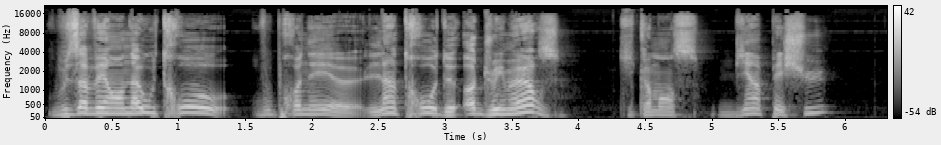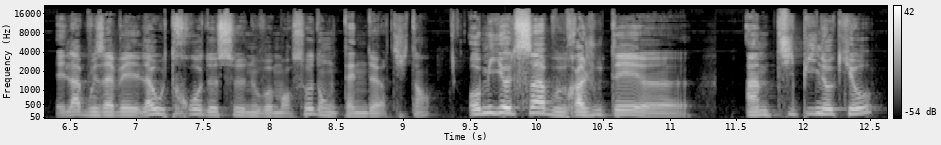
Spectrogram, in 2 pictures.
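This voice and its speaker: A man's voice: a little high, animated, normal speed, a little mellow, no echo. Guy hosting a radio music show, rambling and jokey, lots of ums, dead dry studio mic. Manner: chatty and joking, with many hesitations. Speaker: radio host. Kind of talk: casual radio music commentary.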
